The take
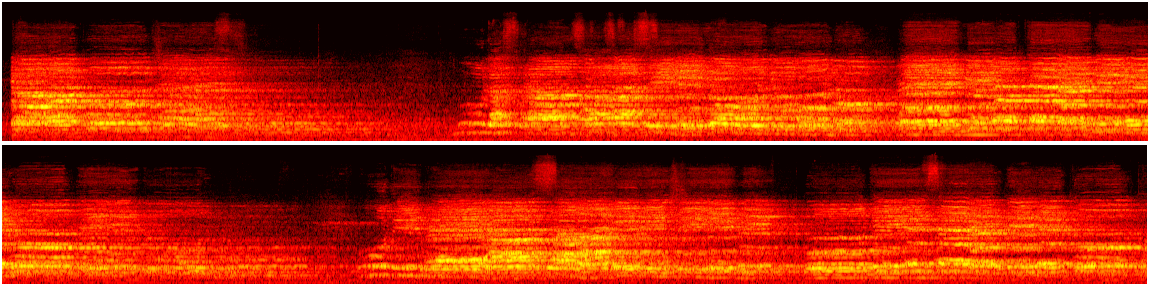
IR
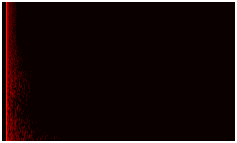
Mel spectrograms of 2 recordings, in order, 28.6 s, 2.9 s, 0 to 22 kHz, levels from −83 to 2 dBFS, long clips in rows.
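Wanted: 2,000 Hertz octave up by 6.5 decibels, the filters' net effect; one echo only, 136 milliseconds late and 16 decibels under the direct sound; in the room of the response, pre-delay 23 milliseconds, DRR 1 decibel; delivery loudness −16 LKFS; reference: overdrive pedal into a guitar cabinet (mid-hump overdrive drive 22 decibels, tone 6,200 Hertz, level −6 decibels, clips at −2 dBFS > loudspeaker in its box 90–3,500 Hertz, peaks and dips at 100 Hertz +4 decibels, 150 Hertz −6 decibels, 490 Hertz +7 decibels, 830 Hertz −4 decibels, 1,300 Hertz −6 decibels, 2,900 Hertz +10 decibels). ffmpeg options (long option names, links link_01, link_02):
-filter_complex "[0:a]equalizer=frequency=2000:width_type=o:gain=7,aecho=1:1:136:0.158,asplit=2[link_01][link_02];[1:a]atrim=start_sample=2205,adelay=23[link_03];[link_02][link_03]afir=irnorm=-1:irlink=0,volume=0dB[link_04];[link_01][link_04]amix=inputs=2:normalize=0,asplit=2[link_05][link_06];[link_06]highpass=frequency=720:poles=1,volume=22dB,asoftclip=type=tanh:threshold=-2dB[link_07];[link_05][link_07]amix=inputs=2:normalize=0,lowpass=frequency=6200:poles=1,volume=-6dB,highpass=90,equalizer=frequency=100:width_type=q:width=4:gain=4,equalizer=frequency=150:width_type=q:width=4:gain=-6,equalizer=frequency=490:width_type=q:width=4:gain=7,equalizer=frequency=830:width_type=q:width=4:gain=-4,equalizer=frequency=1300:width_type=q:width=4:gain=-6,equalizer=frequency=2900:width_type=q:width=4:gain=10,lowpass=frequency=3500:width=0.5412,lowpass=frequency=3500:width=1.3066,volume=-8dB"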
